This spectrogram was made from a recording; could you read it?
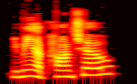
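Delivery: ordinary delivery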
